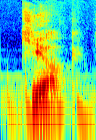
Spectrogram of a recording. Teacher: le son de base entre G et K · Ce sont des sons produits tout au fond de la bouche, là où la langue remonte vers le palais.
